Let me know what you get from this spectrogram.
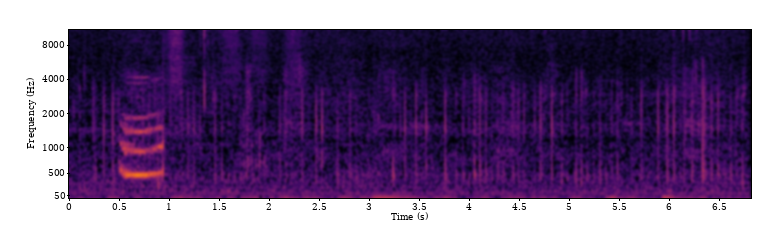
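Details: A single short, high mew from a kitten whose eyes have just opened, heard early on, then only faint clicks and rustles in a quiet room.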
